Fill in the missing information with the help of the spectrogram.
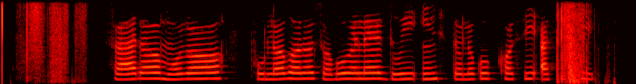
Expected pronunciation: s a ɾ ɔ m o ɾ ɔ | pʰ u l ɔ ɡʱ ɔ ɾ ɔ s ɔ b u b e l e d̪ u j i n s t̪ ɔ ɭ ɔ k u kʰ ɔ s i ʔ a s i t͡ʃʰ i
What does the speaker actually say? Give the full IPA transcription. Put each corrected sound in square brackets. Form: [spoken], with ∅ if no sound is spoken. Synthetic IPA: s a ɾ ɔ m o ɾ ɔ | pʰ u l ɔ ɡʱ ɔ ɾ ɔ s ɔ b u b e l e d̪ u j i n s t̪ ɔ [l] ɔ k u kʰ ɔ s i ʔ a s i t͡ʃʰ i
